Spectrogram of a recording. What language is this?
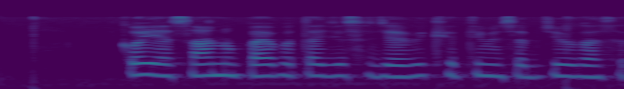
Magahi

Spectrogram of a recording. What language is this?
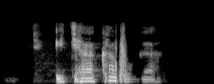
Kinyarwanda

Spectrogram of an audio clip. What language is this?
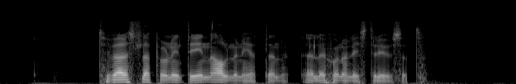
Swedish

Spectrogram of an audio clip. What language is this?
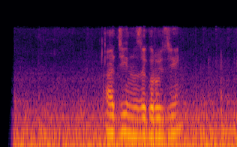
Russian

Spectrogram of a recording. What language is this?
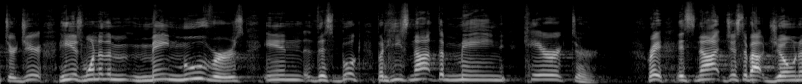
English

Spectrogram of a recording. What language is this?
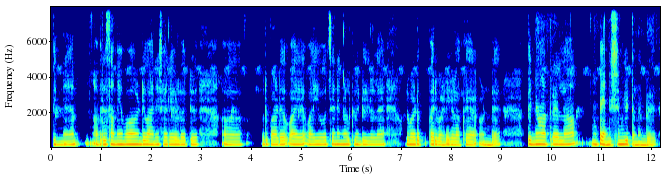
Malayalam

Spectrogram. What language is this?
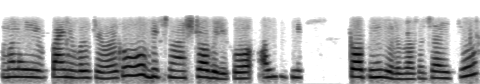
Nepali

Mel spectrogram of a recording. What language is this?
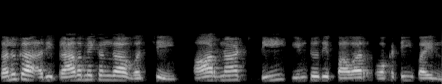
Telugu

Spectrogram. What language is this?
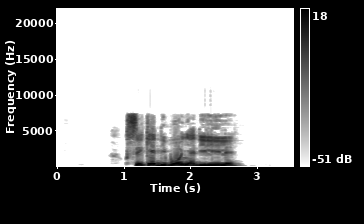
Taita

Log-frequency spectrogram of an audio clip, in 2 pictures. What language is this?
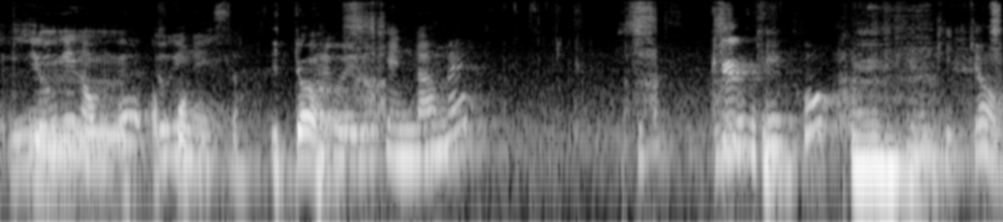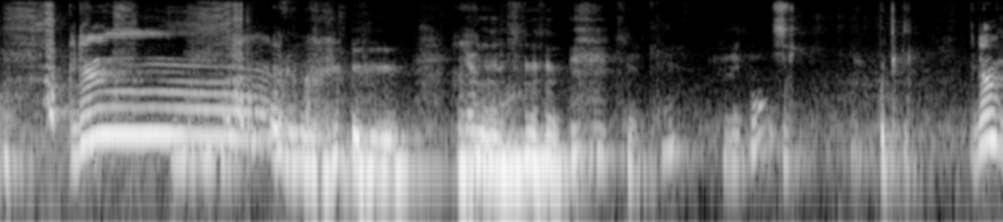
Korean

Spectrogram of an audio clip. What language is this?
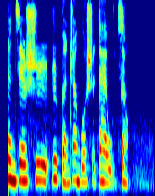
Chinese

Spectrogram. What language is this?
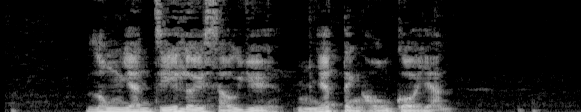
Cantonese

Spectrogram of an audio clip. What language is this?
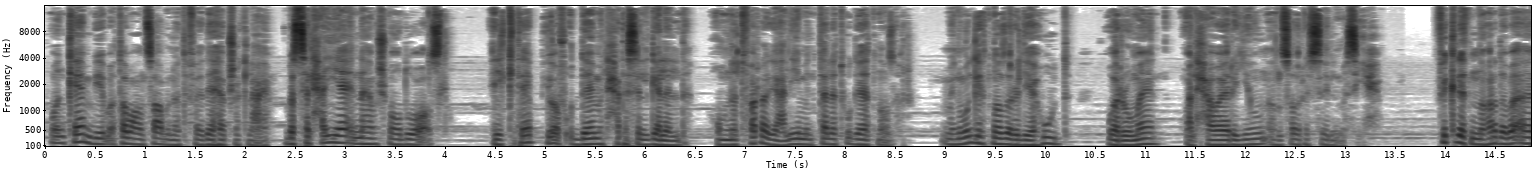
Arabic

